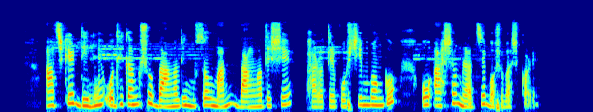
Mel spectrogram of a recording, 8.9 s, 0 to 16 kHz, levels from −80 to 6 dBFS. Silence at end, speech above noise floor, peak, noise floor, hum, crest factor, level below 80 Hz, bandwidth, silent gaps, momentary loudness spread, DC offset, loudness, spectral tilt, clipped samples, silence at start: 0.85 s; 38 dB; -2 dBFS; -55 dBFS; none; 16 dB; -58 dBFS; 7.8 kHz; 4.48-4.57 s; 8 LU; under 0.1%; -17 LUFS; -4 dB/octave; under 0.1%; 0.7 s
